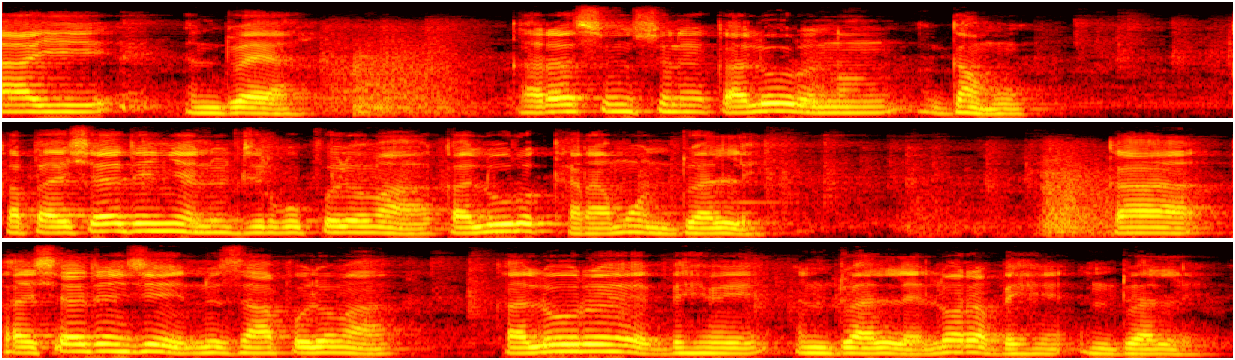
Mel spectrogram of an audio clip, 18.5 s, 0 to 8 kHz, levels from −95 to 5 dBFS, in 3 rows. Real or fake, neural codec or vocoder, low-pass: real; none; 7.2 kHz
